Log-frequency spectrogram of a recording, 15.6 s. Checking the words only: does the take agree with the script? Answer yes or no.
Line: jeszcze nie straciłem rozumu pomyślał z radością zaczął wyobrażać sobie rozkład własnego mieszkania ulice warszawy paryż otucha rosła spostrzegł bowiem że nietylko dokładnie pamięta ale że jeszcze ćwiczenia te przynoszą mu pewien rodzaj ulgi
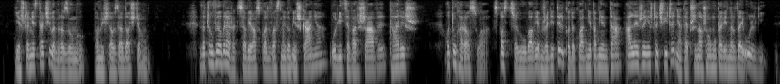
yes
